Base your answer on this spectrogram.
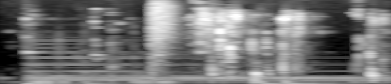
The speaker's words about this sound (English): Let me get a goddamn drink of water. You gotta drink water.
